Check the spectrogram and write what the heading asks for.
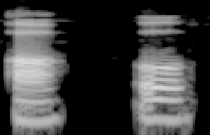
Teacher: উচ্চারণের সময় জিহ্বার পিছনের দিকে সংকুচিত হয়ে যায় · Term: পশ্চাৎ স্বরধ্বনি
